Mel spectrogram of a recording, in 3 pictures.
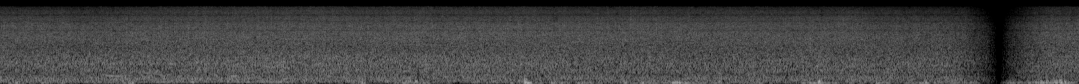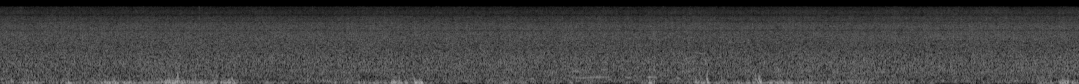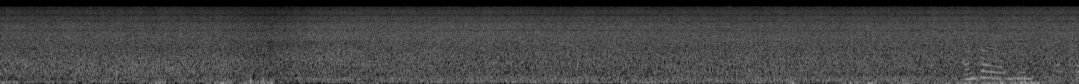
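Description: Steady rush of a shallow mountain stream and small waterfalls cascading over rocks. The sound drops out briefly about a third of the way through.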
